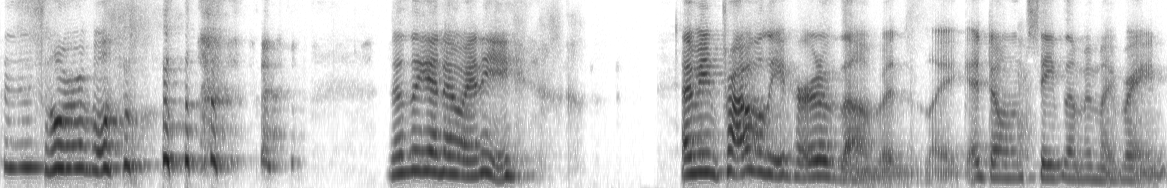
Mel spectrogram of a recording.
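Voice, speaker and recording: With lively intonation, a woman speaks at a high pitch and leaves long, frequent pauses. Audible room echo surrounds her voice. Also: moderate pace. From Mexico. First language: Spanish. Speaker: panel host. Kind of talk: casual chat.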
